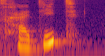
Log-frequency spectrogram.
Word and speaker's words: сходить: Ich, Raditili, Хатят Schodit, Na, Vistavku. – Ja, also du hast das Verb richtig gewählt hier, Schadit, nur die Betonung ist auf i. Их родители хотят сходить на выставку.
